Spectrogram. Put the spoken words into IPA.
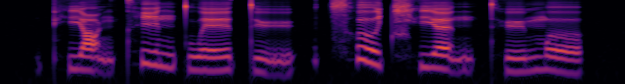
pʰ j ɑ̰˨˩ ŋ t̪ʰ i˥˨ n t̪ w e˨˦ ɪ̯ t̪ y̰˨˩ | t͡sʰ ɤ˥˨ t͡ɕʰ j ɛ̰˨˩ n t̪ʰ y˨˦ m ɤ˥˨

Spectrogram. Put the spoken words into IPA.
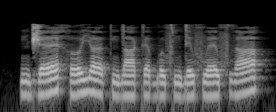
n d͡ʒ ɛː h ɤ j ɜː k n d a k ɛ ɡʷ ɛ xʷ n d e xʷ ɛː xʷ ð a

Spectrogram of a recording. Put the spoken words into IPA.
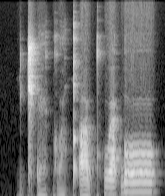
t͡ʃʼ ɛ̤˩ k o̤˩ qʼ a˩ kʷʰ a˧ ɠ oː˥

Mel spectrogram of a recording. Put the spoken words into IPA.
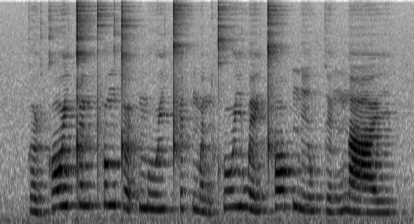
k ɵ˨˩ ɥ k ɔː˥ j t̪ ɵ˥ n pʰ ʊ˥ ŋ t̪ ɵ˨˥ t̚ m uː˨˧ j t̪ʰ ɪ˧ k̚ m ɵ˨˩ n kʰ uː˥ j w e˨ j t̪ʰ ɔː˥ k̚ ŋ iː˨˧ w k ɪ˨˥ ŋ n̪ aː˧ j

